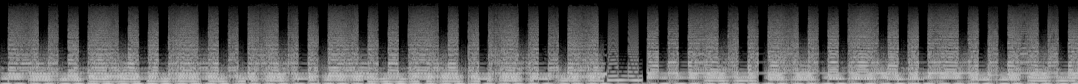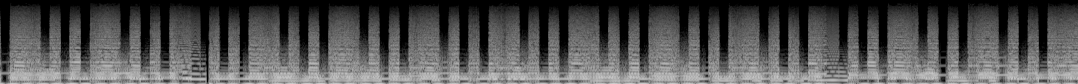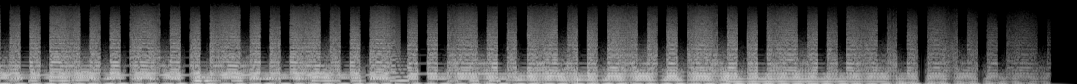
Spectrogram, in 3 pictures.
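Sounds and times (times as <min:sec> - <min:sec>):
polyphonic SID chip synth: 0:00.0 - 0:32.1.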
